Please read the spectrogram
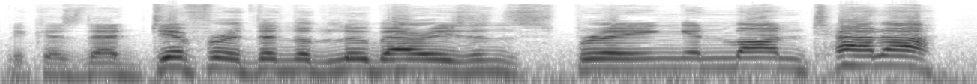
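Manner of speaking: high, booming mock-heroic proclamation; loud, overblown vow to the world; impassioned declaration. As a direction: shout it grandly, stretching the big words. Mock-heroic declaration in absurd story.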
